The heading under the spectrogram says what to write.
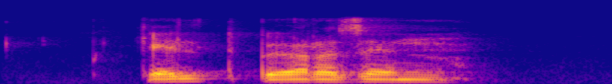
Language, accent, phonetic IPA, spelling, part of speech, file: German, Austria, [ˈɡɛltˌbœʁzn̩], Geldbörsen, noun, De-at-Geldbörsen.ogg
- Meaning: plural of Geldbörse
